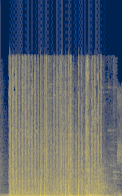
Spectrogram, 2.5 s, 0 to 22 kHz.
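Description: Rapid automatic gunfire from an H&K MP7 in the video game Modern Warfare during a Search and Destroy match, a loud dense burst sustained for about two seconds and then cut off, with no talk.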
